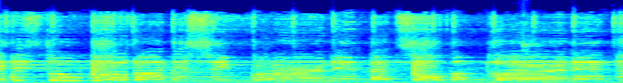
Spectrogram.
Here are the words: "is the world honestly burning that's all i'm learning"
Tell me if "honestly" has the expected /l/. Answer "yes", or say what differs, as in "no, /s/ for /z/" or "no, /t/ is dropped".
no, /l/ is dropped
